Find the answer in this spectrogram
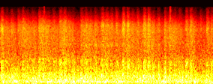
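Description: Running noise of a steam-hauled passenger train, heard from an open carriage window: the wheels on the track give a steady, loud rumble.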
